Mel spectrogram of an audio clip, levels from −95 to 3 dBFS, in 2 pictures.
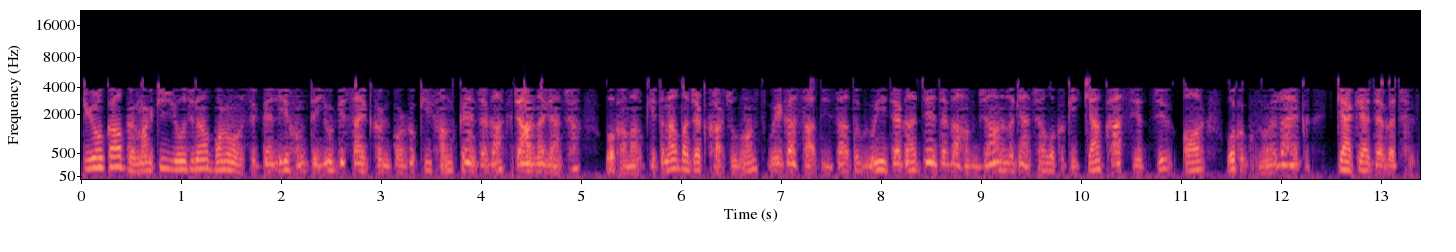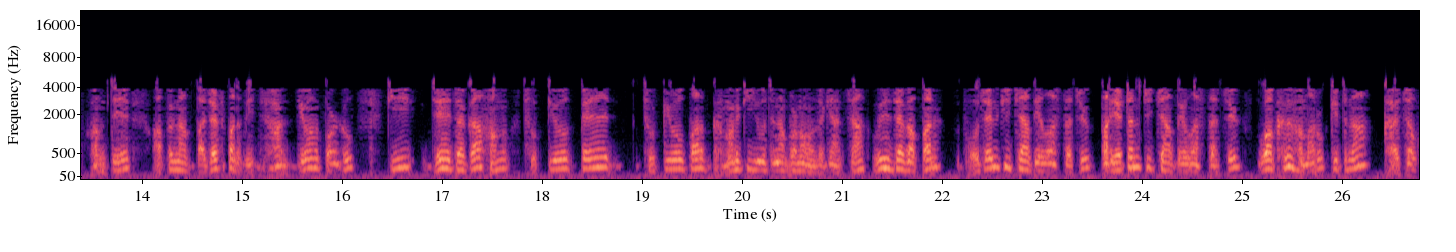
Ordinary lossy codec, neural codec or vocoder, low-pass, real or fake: AAC, 16 kbps; autoencoder, 22.05 kHz, a latent of 192 numbers a frame, VITS, trained on many speakers; 9.9 kHz; fake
